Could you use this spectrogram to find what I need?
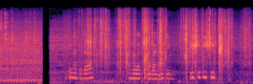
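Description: Aluminium foil crinkles and rustles.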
